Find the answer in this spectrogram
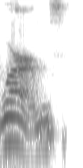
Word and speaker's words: Worms: It looks like the word worms, but it's pronounced Worms in Germany.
